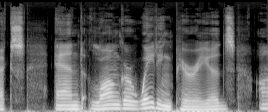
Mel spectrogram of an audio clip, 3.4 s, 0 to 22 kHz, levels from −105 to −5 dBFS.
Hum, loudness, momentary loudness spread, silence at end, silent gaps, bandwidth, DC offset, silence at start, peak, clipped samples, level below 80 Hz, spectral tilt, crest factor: none; -20 LUFS; 7 LU; 0 s; none; 15 kHz; under 0.1%; 0 s; -6 dBFS; under 0.1%; -38 dBFS; -6 dB/octave; 14 dB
